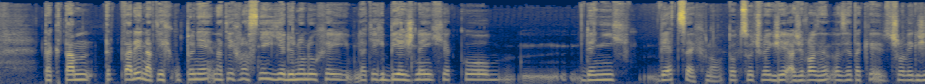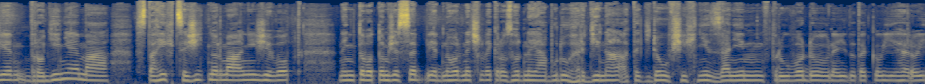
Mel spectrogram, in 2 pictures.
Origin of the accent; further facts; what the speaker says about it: Sudetenland, Czechia; protože jsem ze Sudet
